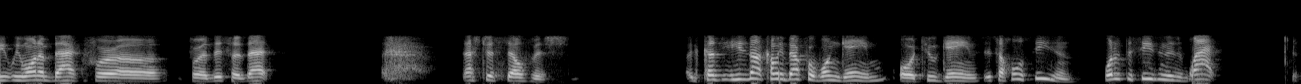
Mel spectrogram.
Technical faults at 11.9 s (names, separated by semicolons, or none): Bluetooth CVSD headset codec; unconcealed Bluetooth headset packet loss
